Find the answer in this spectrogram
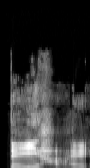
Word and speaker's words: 北海: 北 is a third tone. 海 is also third tone. And then because of the tone change rule, the first third tone turns to second. So it's actually pronounced 北海 as in second tone and third tone.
